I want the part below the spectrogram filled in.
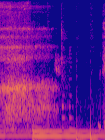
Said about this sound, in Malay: kau menguap.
